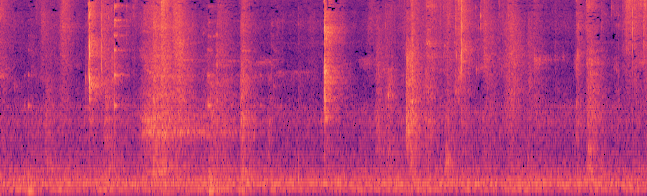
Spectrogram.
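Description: Close-miked eating sounds: chewing and mouth clicks, with a few light taps like fingernails on a plate, over a steady low hum.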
